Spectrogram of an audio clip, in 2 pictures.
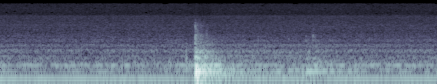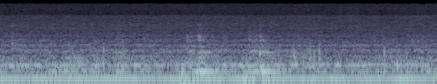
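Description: A steady low hum, with one sharp knock about one and a half seconds in and two fainter, softer sounds near the end.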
